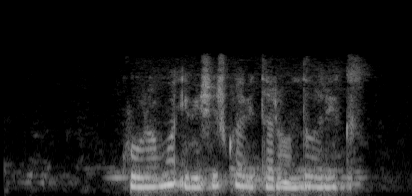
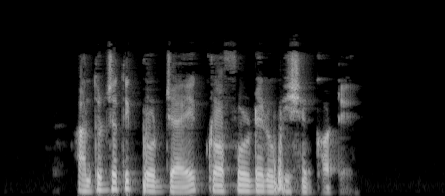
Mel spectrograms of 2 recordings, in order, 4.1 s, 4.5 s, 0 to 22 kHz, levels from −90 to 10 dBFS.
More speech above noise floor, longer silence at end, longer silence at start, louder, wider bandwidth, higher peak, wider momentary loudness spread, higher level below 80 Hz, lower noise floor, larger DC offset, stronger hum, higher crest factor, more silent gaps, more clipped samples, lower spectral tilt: second, 42 dB vs 67 dB; second, 0.5 s vs 0.95 s; first, 1.1 s vs 0.75 s; second, -24 LUFS vs -16 LUFS; second, 7 kHz vs 9 kHz; second, -10 dBFS vs 0 dBFS; first, 19 LU vs 9 LU; second, -64 dBFS vs -46 dBFS; second, -65 dBFS vs -83 dBFS; neither; neither; about the same, 16 dB vs 18 dB; neither; neither; first, -7.5 dB/octave vs -5.5 dB/octave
